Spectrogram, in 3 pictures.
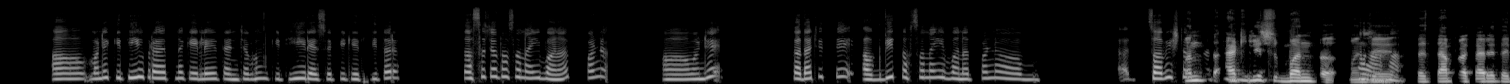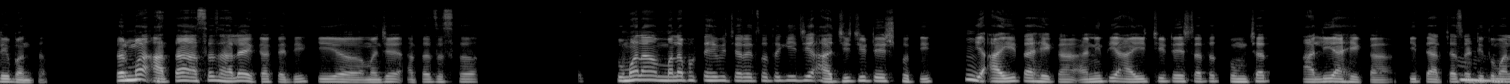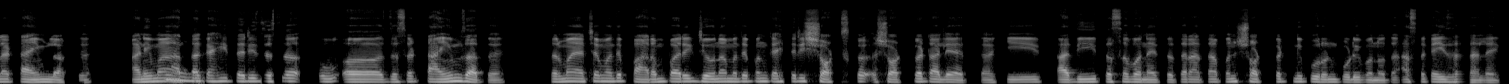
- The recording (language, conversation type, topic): Marathi, podcast, तुमच्या घरच्या खास पारंपरिक जेवणाबद्दल तुम्हाला काय आठवतं?
- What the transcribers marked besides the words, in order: other background noise; tapping; other noise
